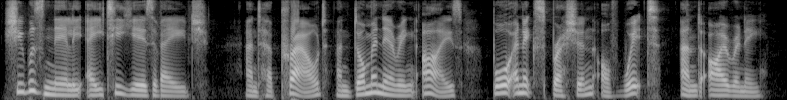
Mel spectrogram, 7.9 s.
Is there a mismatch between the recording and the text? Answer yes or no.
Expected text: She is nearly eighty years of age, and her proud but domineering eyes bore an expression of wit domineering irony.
yes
